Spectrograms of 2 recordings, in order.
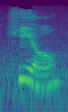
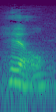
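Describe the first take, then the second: Both takes have the same delivery.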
